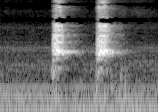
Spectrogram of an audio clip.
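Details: Angry little dog giving two sharp, harsh barks about half a second apart, each a short burst with no other sounds.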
